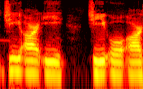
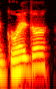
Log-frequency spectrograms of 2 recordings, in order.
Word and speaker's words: Gregor: o r um it turns out it is g r e g o r so is a Gregor not a Gregor but um and he's a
